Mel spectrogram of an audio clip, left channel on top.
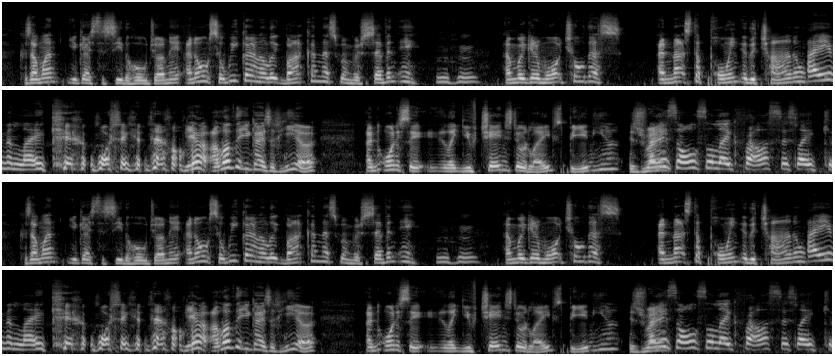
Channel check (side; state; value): right; quieter; 3.5 dB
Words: because I want you guys to see the whole journey. And also, we're gonna look back on this when we're 70, and we're gonna watch all this. And that's the point of the channel. I even like watching it now. Yeah, I love that you guys are here. And honestly, like, you've changed our lives being here. Is right. But it's also like, for us, it's like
